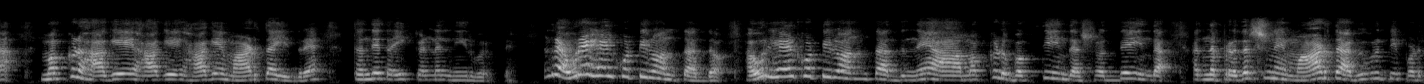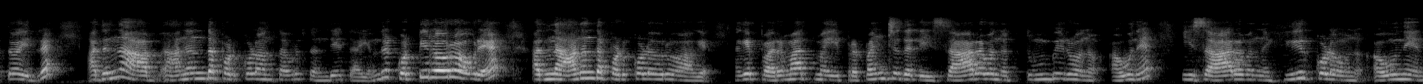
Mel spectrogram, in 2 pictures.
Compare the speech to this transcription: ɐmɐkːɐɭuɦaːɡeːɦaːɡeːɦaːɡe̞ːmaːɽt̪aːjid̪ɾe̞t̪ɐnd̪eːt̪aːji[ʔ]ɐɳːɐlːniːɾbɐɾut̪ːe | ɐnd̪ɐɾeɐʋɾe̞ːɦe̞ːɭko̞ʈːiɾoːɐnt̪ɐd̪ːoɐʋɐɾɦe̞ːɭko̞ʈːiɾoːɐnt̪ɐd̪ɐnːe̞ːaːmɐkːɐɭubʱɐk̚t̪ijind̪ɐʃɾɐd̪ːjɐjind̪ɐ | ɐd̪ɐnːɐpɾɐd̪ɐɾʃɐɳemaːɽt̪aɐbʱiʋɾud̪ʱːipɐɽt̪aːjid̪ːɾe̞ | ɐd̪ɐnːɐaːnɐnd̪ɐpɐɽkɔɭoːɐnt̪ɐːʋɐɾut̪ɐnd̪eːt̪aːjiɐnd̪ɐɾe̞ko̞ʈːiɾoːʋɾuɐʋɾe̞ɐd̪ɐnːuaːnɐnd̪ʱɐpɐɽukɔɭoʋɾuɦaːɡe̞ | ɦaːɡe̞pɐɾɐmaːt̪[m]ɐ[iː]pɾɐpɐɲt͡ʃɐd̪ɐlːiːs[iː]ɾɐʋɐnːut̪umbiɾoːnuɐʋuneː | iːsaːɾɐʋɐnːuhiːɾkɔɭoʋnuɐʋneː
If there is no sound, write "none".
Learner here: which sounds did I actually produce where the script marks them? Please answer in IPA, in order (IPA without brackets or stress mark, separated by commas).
k, m, iː, aː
